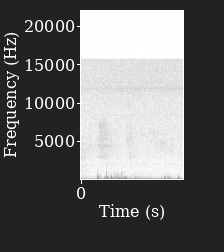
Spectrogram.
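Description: Low thumps and knocks of a stand microphone being handled and adjusted. The loudest bump comes about a third of a second in, with a run of smaller ones after it and a few more near the end. A steady mains hum sits under it.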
